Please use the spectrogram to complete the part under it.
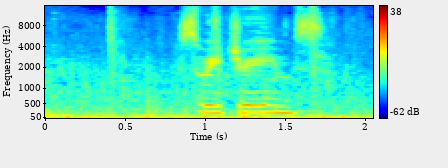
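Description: A young woman speaks calmly and briefly.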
